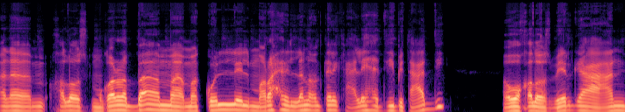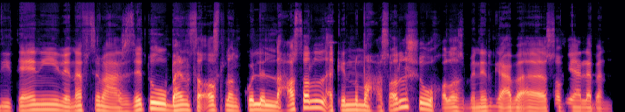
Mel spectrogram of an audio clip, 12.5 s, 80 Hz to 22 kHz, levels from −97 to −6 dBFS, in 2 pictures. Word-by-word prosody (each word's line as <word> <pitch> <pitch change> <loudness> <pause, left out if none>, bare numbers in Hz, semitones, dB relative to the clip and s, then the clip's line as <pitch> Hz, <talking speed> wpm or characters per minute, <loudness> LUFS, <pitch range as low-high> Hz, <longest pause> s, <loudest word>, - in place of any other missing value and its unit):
أنا 115 -1 -2
خلاص 115 -3 -2
مجرّد 120 +4 +2
بقى 140 +2 +3
ما 120 -4 +2
ما 115 +1 -1
كُلّ 140 +4 +1
المراحل 130 +2 0
اللي 125 +1 -1
أنا 135 -1 0
قُلت 125 +1 -4
لِك 130 -5 -3
عليها 120 +5 -4
دي 120 +2 -4
بتعدّي، 140 - -5 0.6
هو 115 +2 +5
خلاص 110 -4 +1
بيرجع 125 +4 -1
عَندي 115 +2 -1
تاني 145 +5 0
لنَفْس 125 +3 -2
مَعزّته 125 - +2
وبانسى 140 -3 +4
أصلًا 130 -2 -1
كُلّ 145 +5 +3
اللي 130 -3 +3
حصل، 195 +7 +2
أكنّ 135 +3 0
ما 130 -3 +1
حصلش، 175 - -2
وخلاص 105 -9 0
بنرجع 105 +1 -3
بقى 100 -2 -1
صافي 110 +2 -10
يا 105 -1 -3
لَبَن. 95 -3 -6
120 Hz, 175 wpm, -22 LUFS, 110-135 Hz, 0.6 s, هو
